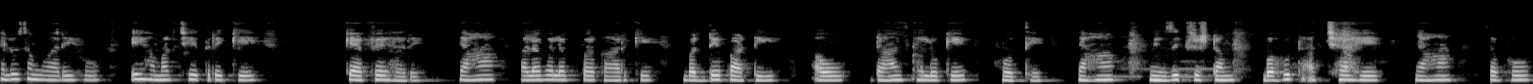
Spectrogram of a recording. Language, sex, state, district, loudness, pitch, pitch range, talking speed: Chhattisgarhi, female, Chhattisgarh, Rajnandgaon, -18 LUFS, 205 Hz, 195-215 Hz, 115 wpm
